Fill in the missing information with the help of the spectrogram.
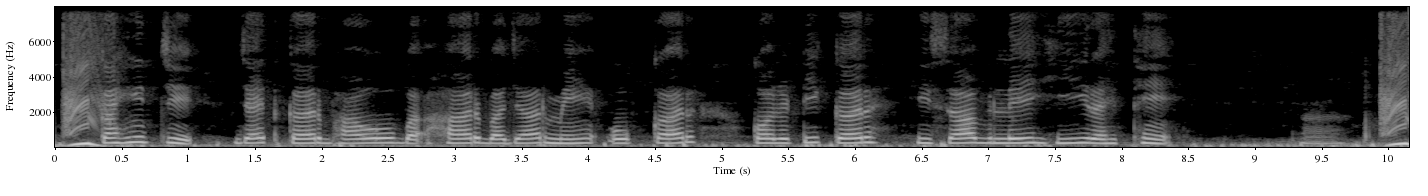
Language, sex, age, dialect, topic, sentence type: Chhattisgarhi, female, 25-30, Northern/Bhandar, agriculture, statement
